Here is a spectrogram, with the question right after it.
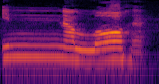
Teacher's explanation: hold the noon shadda and make the lam heavy. Allaha.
